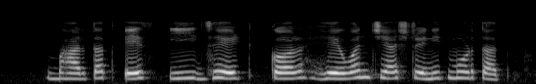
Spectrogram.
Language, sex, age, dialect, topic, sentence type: Marathi, female, 18-24, Varhadi, banking, statement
